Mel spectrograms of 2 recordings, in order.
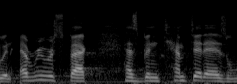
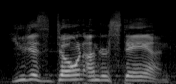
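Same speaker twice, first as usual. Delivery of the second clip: put-on louder, higher whiny teen protest; angsty teenager; 4 semitones higher, 6 dB louder than usual. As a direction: whine it like a sulky teenager. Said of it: "throes of adolescent angst".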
